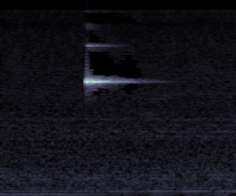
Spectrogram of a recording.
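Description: A single high-pitched electronic beep that starts sharply about a second in and fades over most of a second.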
